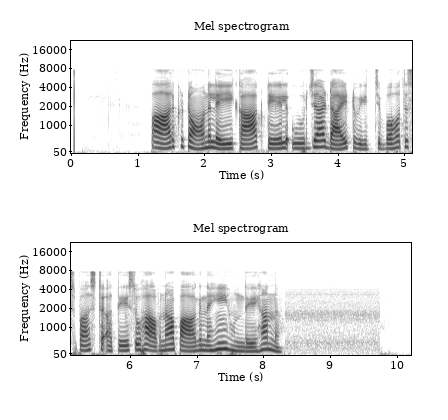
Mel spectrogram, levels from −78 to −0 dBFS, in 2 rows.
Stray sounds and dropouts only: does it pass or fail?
pass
